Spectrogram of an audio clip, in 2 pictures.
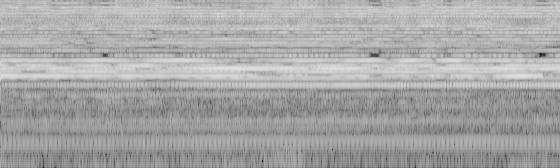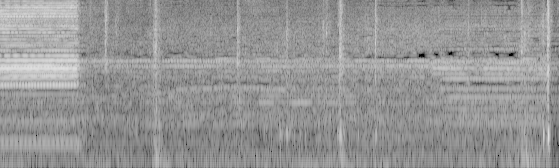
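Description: A car horn held down, sounding one steady two-note chord that cuts off suddenly about six seconds in. After it comes quieter traffic noise with scattered small clicks and knocks.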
